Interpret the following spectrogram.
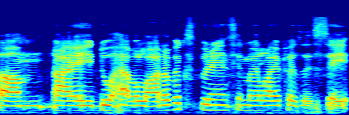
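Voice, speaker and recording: A woman is speaking. Her pace is moderate. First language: non-English native language. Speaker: spiritual YouTuber. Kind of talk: casual live-stream monologue. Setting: outdoors by the ocean. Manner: hesitant, many fillers.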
